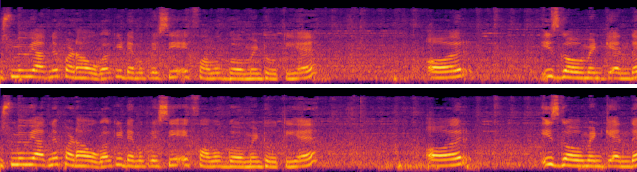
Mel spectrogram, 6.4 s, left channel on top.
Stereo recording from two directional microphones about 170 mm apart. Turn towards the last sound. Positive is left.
turn(degrees=-20)  # may be behind; listen again after turning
